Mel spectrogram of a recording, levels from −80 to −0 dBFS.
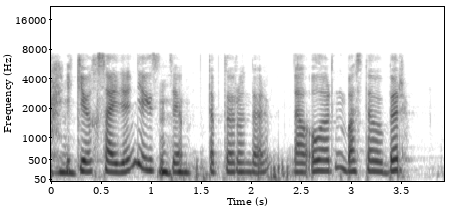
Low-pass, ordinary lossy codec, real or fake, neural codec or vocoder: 7.2 kHz; none; real; none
